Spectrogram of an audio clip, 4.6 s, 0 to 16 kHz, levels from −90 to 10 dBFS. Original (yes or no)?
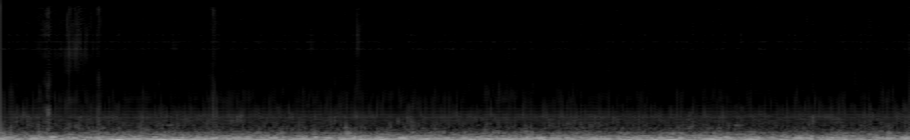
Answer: no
